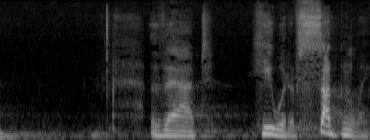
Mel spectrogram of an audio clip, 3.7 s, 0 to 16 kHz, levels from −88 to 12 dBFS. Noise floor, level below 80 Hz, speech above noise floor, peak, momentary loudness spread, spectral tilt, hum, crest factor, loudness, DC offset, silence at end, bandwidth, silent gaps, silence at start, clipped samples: -60 dBFS; -62 dBFS; 30 dB; -12 dBFS; 21 LU; -4 dB/octave; none; 20 dB; -29 LUFS; under 0.1%; 0 s; 16 kHz; none; 0 s; under 0.1%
